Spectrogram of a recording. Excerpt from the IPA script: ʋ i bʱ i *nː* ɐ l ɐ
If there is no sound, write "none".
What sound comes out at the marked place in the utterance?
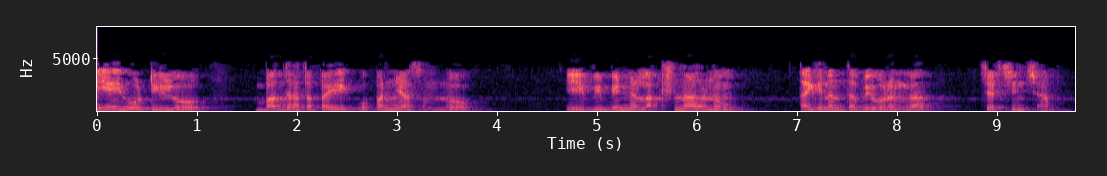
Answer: nː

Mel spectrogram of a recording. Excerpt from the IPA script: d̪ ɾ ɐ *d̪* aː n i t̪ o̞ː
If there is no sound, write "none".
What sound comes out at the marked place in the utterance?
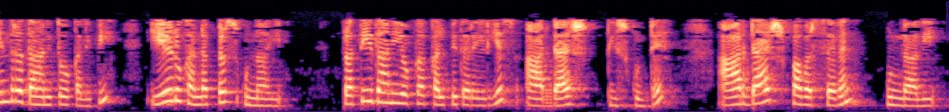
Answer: d̪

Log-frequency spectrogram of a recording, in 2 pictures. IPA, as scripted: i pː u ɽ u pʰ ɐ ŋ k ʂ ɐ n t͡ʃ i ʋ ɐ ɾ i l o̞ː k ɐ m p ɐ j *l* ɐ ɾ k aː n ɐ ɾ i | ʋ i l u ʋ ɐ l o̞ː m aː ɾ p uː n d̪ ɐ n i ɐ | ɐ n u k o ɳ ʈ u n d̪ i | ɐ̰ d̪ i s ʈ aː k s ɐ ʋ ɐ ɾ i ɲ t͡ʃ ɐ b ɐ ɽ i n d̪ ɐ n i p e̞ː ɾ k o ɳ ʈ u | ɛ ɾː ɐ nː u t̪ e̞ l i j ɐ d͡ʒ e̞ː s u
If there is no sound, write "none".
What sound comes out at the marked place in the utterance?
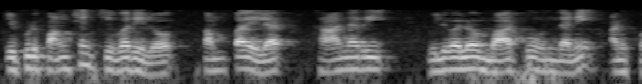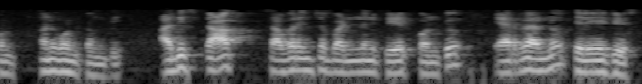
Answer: l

